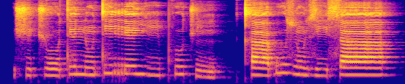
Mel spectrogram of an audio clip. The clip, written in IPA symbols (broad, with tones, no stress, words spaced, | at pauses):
ʃɪ˨t͡ʃoː˨tɪ˦ nũ˨ti˦ reː˦jiː˨ pʰu˦t͡ʃĩ˨ | kʰaː˨ɓu˦zũ˨ zi˨saː˦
